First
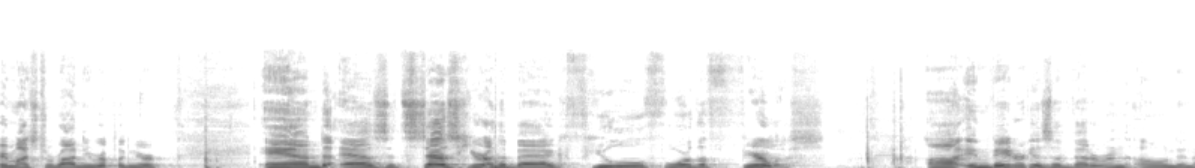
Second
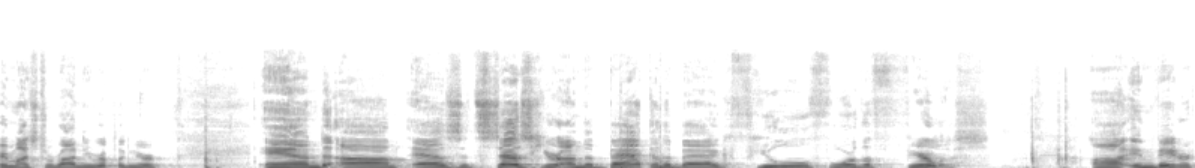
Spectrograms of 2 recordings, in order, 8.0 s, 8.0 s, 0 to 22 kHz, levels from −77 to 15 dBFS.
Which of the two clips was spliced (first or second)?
first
